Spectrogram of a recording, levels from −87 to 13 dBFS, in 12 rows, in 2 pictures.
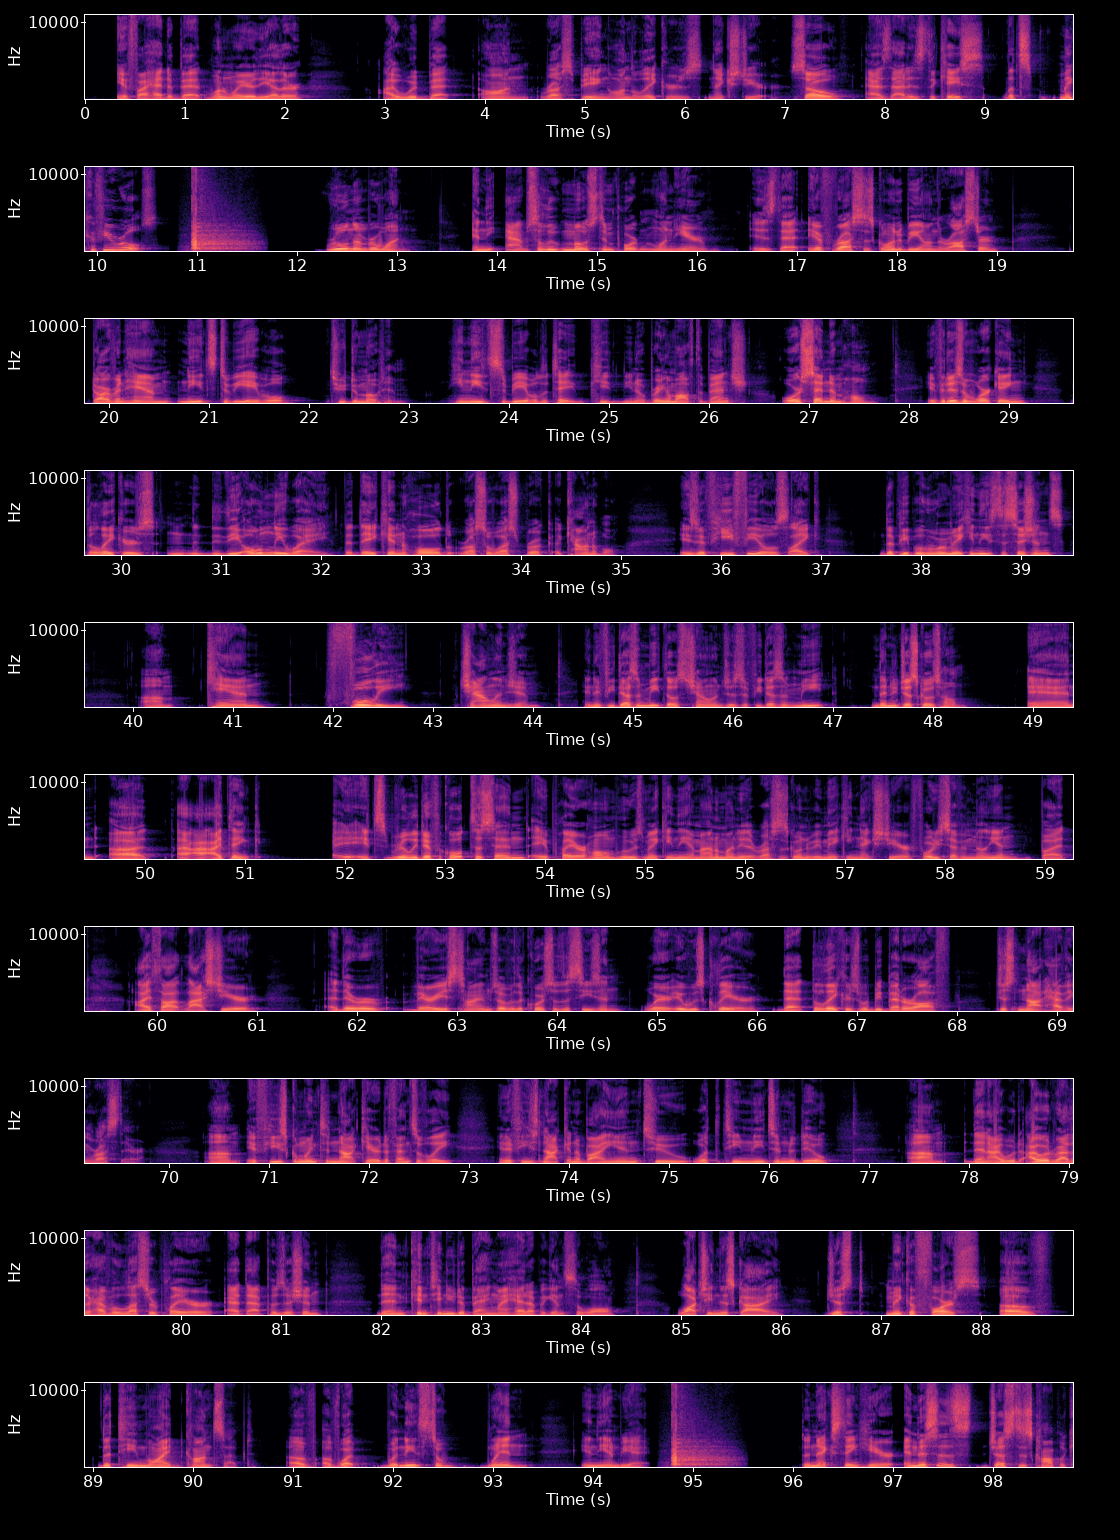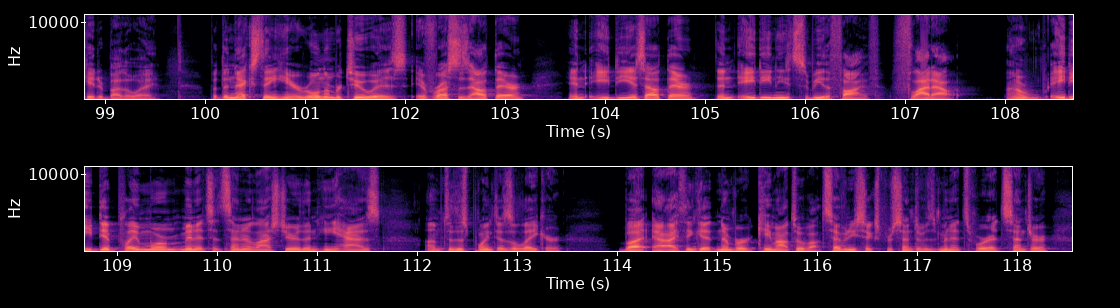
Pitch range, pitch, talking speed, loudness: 105-130 Hz, 115 Hz, 170 wpm, -20 LUFS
